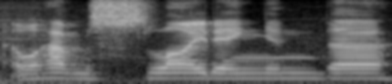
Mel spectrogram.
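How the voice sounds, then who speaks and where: A man's voice: mid-range voice, completely flat delivery, moderate pace, background noise. A man doing color commentary on sim racing, chatty and joking in his analysis.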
